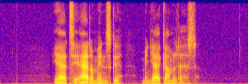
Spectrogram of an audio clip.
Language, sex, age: Danish, male, 33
